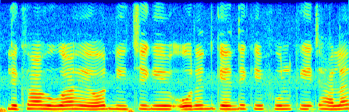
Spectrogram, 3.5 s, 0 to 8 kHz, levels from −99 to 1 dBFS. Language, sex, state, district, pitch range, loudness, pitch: Hindi, female, Bihar, Katihar, 240-255 Hz, -15 LUFS, 245 Hz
